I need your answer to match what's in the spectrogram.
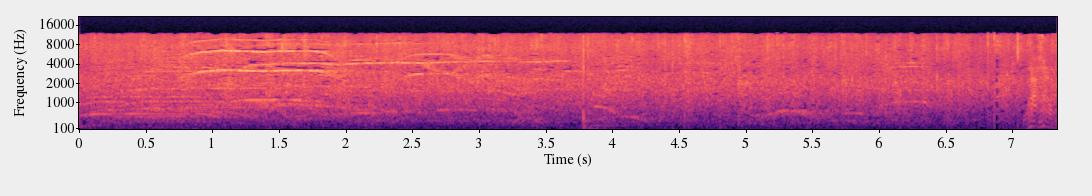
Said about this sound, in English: Anybody still cheering out there?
